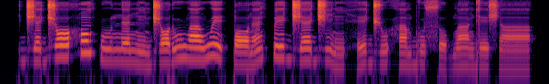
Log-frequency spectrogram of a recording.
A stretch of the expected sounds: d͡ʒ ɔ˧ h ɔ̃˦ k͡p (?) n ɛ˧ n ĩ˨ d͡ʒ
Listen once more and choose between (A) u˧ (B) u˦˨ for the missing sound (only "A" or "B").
A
